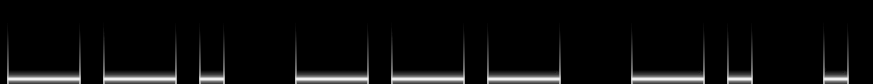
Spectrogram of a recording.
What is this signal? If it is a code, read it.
Morse code, heard as a keyed tone, about 5 wpm, 250 Hz. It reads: GONE
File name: morse / morse-training-05WPM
